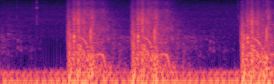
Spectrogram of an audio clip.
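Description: Three heavy gunshots from a pistol with unlimited ammo in the video game Blade Runner, each a loud booming crack followed by a rumbling decay, spaced roughly evenly apart with no talk.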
